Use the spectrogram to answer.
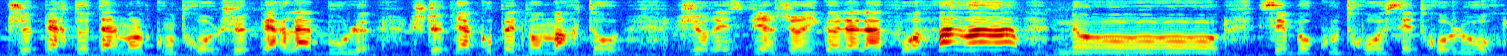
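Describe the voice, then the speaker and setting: A man's voice: high-pitched, level tone, fast, hardly any pauses, bright, forceful tone, a little hiss or hum, pitched above the performer's own voice. A man reading aloud the first-person lines of a young woman character in a game, describing what she feels after each potion. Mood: overwhelmed.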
